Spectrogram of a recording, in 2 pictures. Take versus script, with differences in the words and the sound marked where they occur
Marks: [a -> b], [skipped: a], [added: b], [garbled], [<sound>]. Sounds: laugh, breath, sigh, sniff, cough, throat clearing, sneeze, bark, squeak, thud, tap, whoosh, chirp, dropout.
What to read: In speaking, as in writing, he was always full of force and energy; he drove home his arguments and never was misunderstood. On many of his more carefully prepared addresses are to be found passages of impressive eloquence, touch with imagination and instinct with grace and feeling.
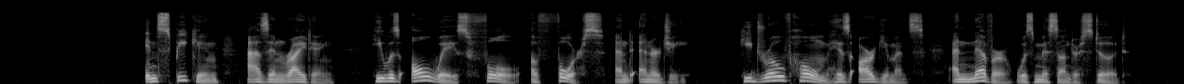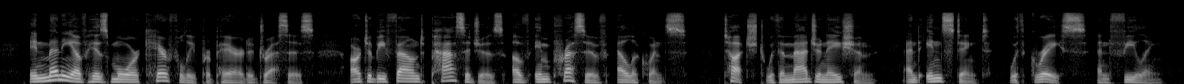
In speaking, as in writing, he was always full of force and energy; he drove home his arguments and never was misunderstood. [On -> In] many of his more carefully prepared addresses are to be found passages of impressive eloquence, [touch -> touched] with imagination and instinct with grace and feeling.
